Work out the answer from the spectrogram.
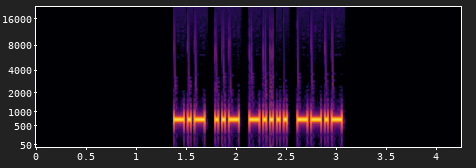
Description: Morse code, heard as a keyed tone, about 36 wpm, 700 Hz. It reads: KU6Q
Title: USA Call Signs - 4 Characters - 35wpm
